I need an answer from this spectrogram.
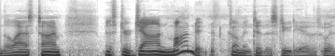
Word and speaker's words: Mondin: Is it Mondin or Mondin? It's actually pronounced Mondin. Yeah, but most people have changed it now to Mondin. Yeah. Right. Yeah. It was simpler.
